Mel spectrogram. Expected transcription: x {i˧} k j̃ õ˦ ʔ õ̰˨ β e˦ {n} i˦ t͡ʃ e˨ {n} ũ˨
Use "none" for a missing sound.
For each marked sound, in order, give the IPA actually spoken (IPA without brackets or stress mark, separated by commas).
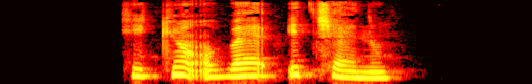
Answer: i˧, none, n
